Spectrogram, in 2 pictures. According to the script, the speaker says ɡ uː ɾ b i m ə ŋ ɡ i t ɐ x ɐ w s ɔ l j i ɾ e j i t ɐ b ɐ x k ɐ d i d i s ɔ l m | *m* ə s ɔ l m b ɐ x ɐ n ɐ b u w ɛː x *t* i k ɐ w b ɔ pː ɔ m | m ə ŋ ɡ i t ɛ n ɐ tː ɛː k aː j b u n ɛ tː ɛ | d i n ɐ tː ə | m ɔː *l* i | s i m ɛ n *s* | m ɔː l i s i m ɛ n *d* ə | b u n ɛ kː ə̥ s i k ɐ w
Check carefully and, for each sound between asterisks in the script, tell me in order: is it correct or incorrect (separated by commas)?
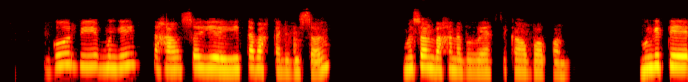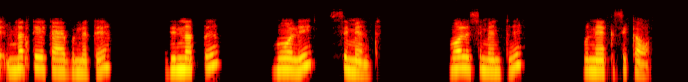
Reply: correct, incorrect, correct, incorrect, incorrect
